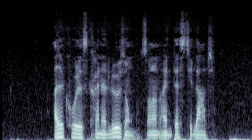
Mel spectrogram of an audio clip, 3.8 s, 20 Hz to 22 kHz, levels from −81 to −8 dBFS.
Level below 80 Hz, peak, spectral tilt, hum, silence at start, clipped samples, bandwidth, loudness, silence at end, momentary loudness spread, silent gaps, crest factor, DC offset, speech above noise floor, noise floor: -38 dBFS; -2 dBFS; -5.5 dB/octave; none; 0.15 s; under 0.1%; 15.5 kHz; -22 LUFS; 0 s; 6 LU; none; 20 dB; under 0.1%; 29 dB; -50 dBFS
